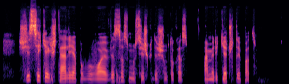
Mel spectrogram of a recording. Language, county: Lithuanian, Vilnius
